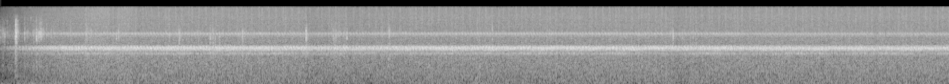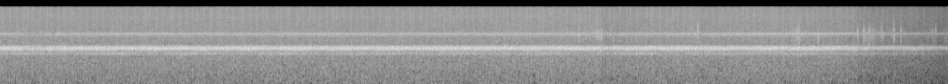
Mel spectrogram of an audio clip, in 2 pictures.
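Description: Crickets trilling in an unbroken, steady high-pitched chorus.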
